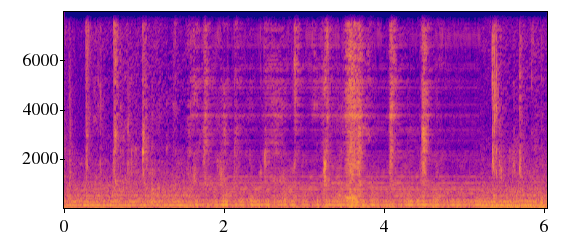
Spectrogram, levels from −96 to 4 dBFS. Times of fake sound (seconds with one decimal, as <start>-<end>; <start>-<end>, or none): 1.6-5.2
